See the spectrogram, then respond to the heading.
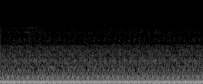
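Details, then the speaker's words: John Deere skid steer diesel at low idle during an injector cutout test run from a diagnostic laptop: one cylinder is cut out and the steady idle turns slightly lumpy and uneven as that cylinder drops. "So we'll cut the cylinder out real quick and hit confirm. You can hear that cylinder drop"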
